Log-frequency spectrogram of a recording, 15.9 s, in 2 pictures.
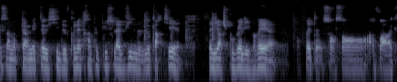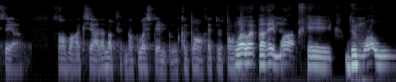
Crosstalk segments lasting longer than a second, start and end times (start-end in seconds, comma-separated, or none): none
